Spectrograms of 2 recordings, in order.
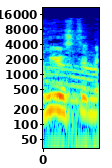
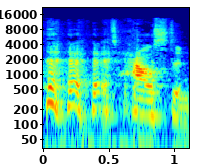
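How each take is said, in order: First: It is said the outsider, non-local way. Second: It is said the local New York way. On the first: The speaker is a tourist. The speaker calls it wrong. "Don't you ever call it Houston in New York City" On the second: The speaker is a New Yorker. The speaker calls it right.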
